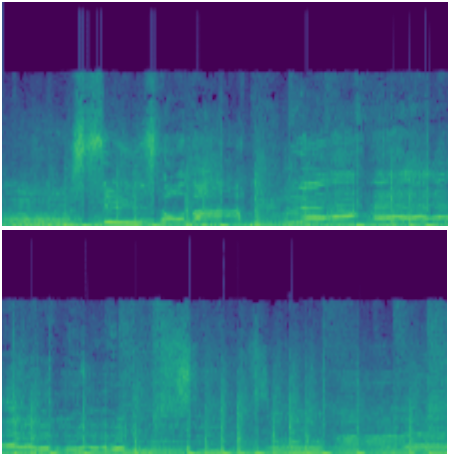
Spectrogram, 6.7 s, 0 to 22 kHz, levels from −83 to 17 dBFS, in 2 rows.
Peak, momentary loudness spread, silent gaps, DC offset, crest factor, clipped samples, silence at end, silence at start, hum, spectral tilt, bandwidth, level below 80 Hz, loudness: 0 dBFS; 4 LU; none; under 0.1%; 10 dB; under 0.1%; 0 s; 0 s; none; -4.5 dB/octave; 16 kHz; -14 dBFS; -11 LUFS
